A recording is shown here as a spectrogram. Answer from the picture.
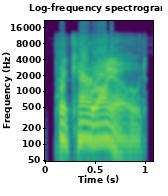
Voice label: "procaryote", American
